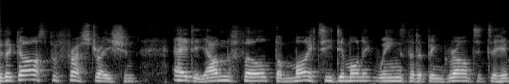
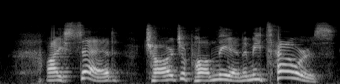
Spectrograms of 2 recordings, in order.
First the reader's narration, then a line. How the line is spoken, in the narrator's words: yelled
